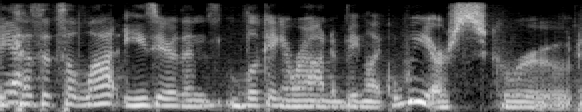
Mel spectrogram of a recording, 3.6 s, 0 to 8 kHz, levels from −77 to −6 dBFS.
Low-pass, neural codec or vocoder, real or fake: 7.2 kHz; vocoder, 24 kHz, 100 mel bands, Vocos; fake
